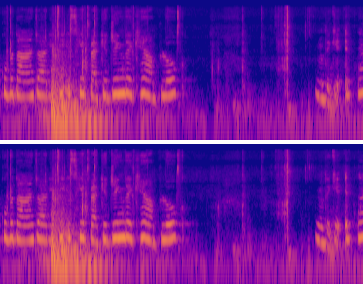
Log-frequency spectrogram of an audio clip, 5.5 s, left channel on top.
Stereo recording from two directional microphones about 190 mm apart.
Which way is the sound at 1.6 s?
30° right (ahead or behind).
